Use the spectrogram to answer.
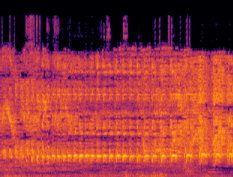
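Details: Song of a rufous hornero: a long, steady trill of loud, repeated piping notes at one pitch, keeping a quick even rhythm, with a few higher overlapping notes near the end.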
